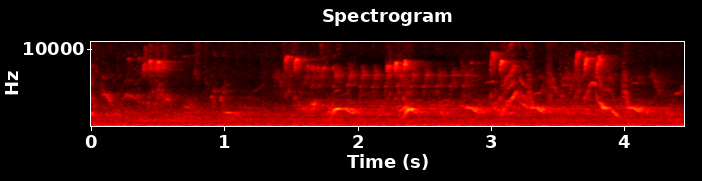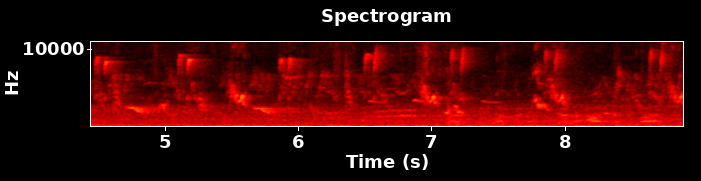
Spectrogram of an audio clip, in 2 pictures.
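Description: Jungle babblers give harsh, squeaky chattering calls, several birds overlapping in a nearly continuous noisy stream over a steady low background rumble.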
